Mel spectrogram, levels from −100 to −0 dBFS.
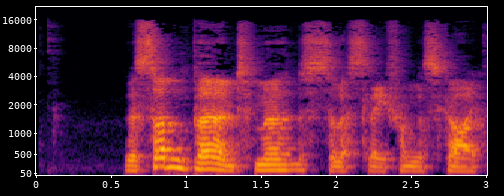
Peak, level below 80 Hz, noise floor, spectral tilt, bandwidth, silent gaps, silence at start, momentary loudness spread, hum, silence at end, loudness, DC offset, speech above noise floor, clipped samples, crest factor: -4 dBFS; -62 dBFS; -65 dBFS; -4.5 dB/octave; 16 kHz; none; 0.6 s; 12 LU; none; 0 s; -22 LUFS; under 0.1%; 43 dB; under 0.1%; 20 dB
